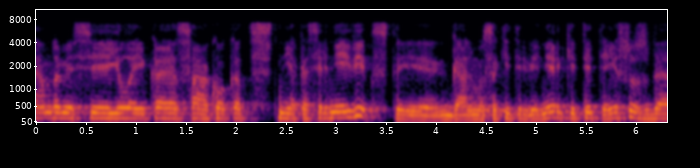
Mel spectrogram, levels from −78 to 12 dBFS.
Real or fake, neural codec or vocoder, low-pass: real; none; 7.2 kHz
